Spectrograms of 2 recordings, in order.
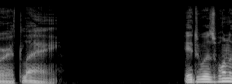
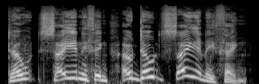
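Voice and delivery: much higher, loud and frantic; ecstatic cry; 4 dB louder than usual. A narrator's reading. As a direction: cry out in delighted frenzy. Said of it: "cried the atheist cobbler, dancing about in an ecstasy".

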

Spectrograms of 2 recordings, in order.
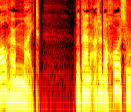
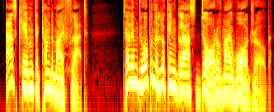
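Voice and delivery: raised, emphatic telephone voice; imperious widow telephoning; 4 semitones higher, 5 dB louder than usual. Acted. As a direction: dictate an urgent message down the line.

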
